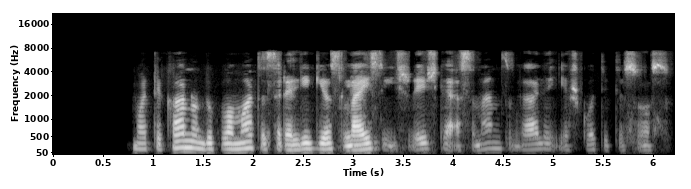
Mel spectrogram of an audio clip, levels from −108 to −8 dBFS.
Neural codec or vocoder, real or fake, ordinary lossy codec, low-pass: none; real; AAC, 48 kbps; 7.2 kHz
